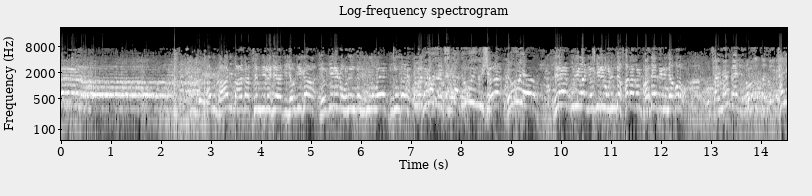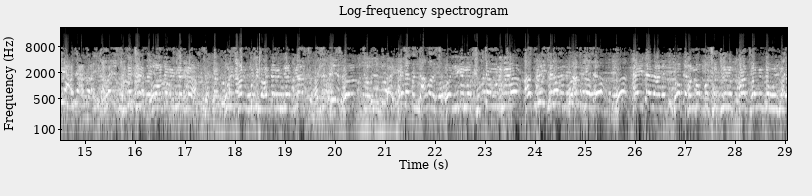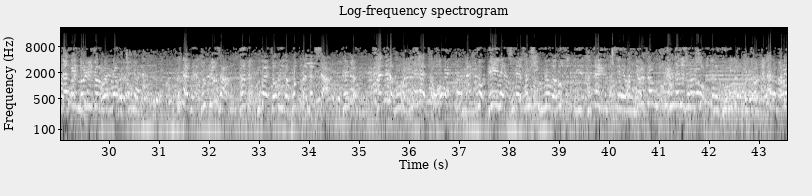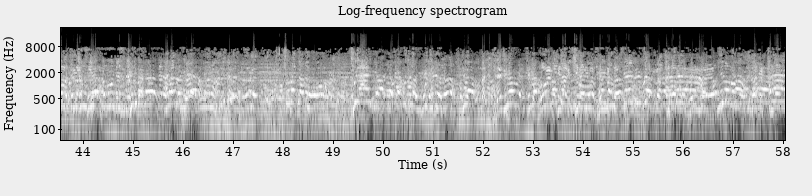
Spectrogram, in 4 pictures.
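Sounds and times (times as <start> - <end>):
men talking over one another: 0.0 - 58.0.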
